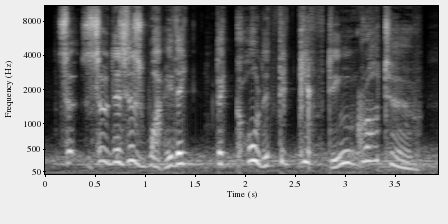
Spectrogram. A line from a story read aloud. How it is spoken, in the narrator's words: Quilby breathed, awestruck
